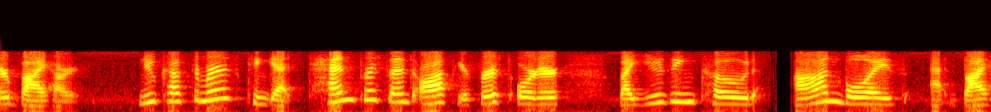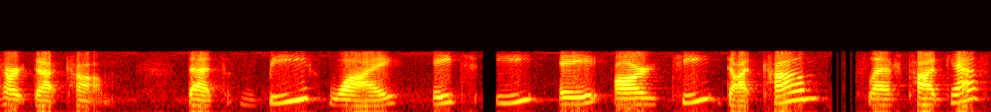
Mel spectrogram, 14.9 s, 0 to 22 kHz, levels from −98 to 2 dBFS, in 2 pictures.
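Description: Throughout the speech, Dialogic VOX ADPCM coding is plainly audible. Each sample is stored as a coarse 4-bit step, consistent with 32 kbps, leaving a gritty hiss trailing the speech. The line band spans 250 Hz to 3.4 kHz, with nothing above 3.9 kHz.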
